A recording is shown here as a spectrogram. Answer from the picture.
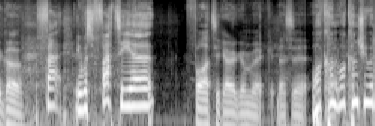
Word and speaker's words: Fatih Karagümrük: Can you pronounce that? Yeah. You know what? Give it a go. It was Fatih. Fatih Karagümrük.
